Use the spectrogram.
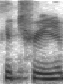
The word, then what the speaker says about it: Katrina: have introduced myself um my first name is katrina it's pronounced katrina because it's norwegian so it looks like catherine um and then i'm going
